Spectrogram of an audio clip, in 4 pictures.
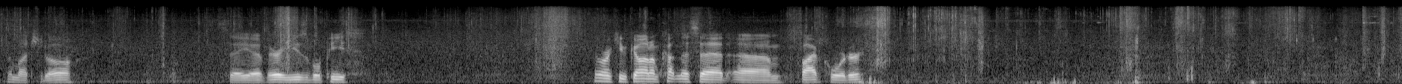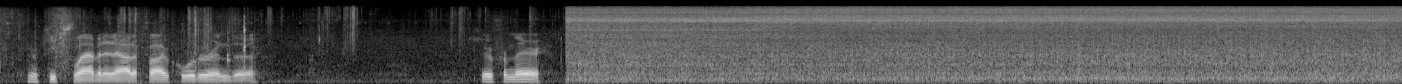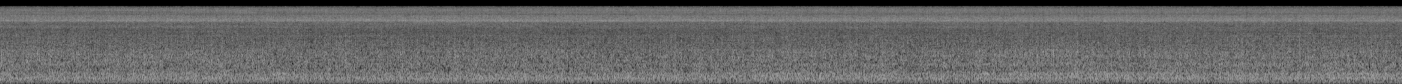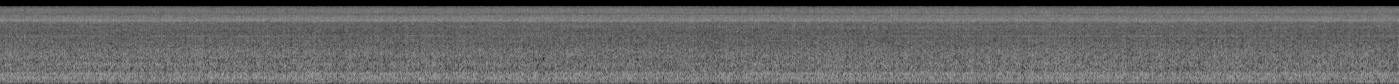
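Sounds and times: sawmill engine running under load: 0:19.6 - 0:56.0
band blade sawing log: 0:19.7 - 0:56.0.

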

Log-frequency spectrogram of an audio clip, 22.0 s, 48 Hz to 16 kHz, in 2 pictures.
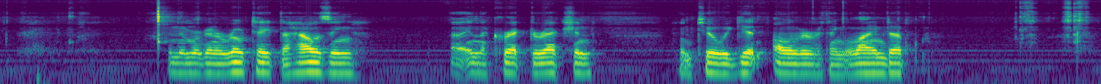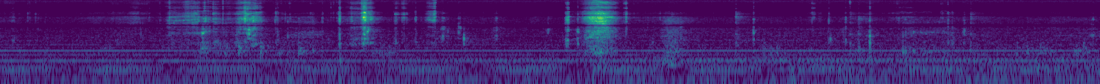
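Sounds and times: steady low hum: 0:00.0 - 0:22.0
pump housing scuffs and scrapes: 0:12.2 - 0:13.8.

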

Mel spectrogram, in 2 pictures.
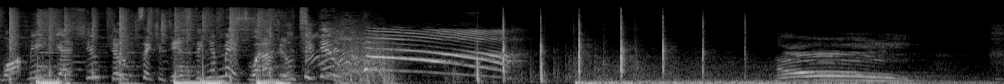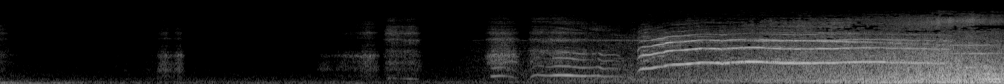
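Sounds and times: rushing noise: 0:05.8 - 0:11.3.

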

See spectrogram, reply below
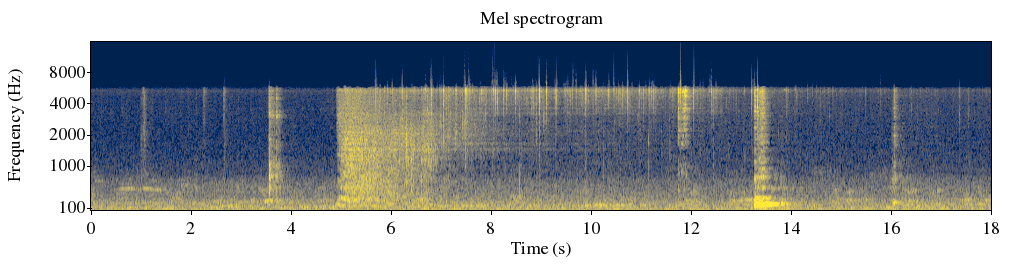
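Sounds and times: egg sizzling in hot oil: 0:05.0 - 0:12.5.

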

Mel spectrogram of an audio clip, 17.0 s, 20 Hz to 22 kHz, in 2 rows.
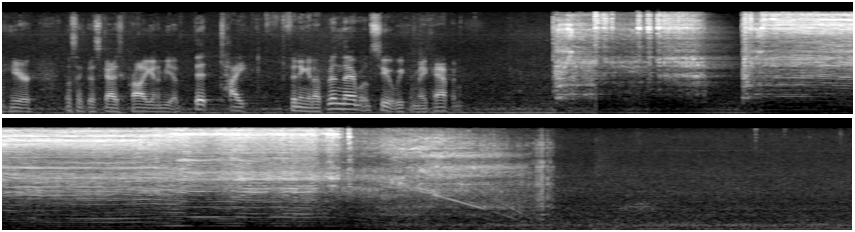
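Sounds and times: cutoff wheel cutting metal: 0:05.5 - 0:14.1
wheel spinning down whine: 0:12.0 - 0:14.1.

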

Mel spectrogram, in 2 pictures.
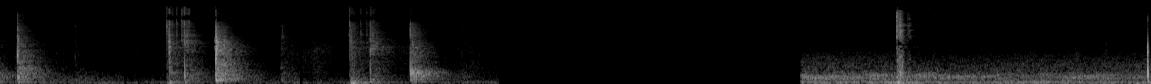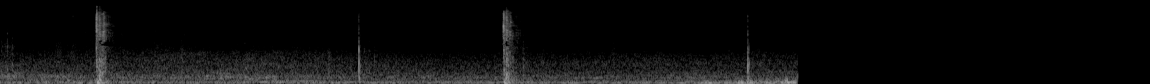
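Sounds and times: baseball hitting rebound net: 0:00.0 - 0:00.6, 0:03.5 - 0:04.6, 0:11.4 - 0:13.1, 0:16.4 - 0:17.0
steady low rumble: 0:08.0 - 0:19.5.

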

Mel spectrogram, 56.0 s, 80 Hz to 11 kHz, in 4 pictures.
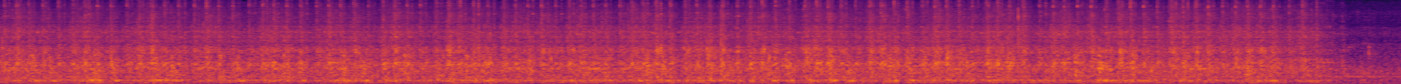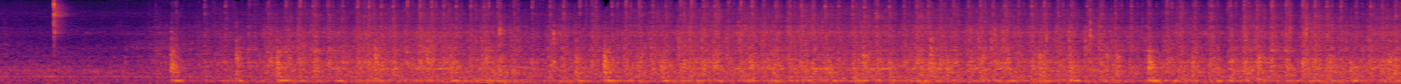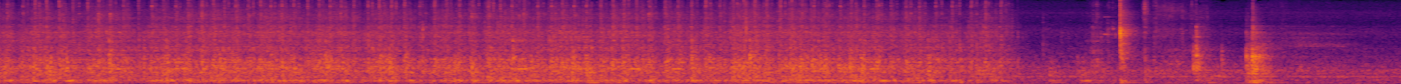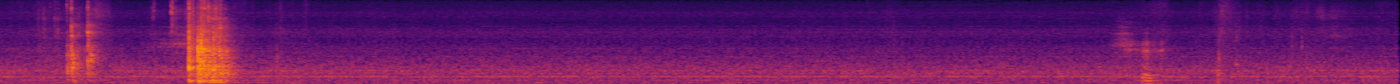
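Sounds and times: treadle sewing machine stitching: 0:00.0 - 0:13.5, 0:15.6 - 0:39.3.

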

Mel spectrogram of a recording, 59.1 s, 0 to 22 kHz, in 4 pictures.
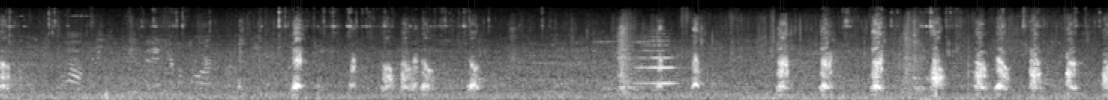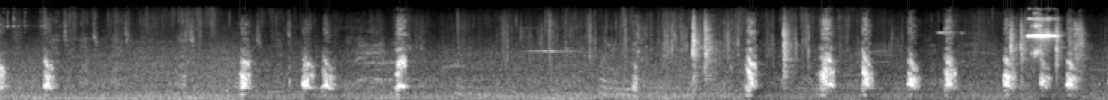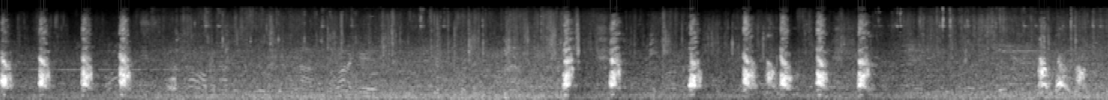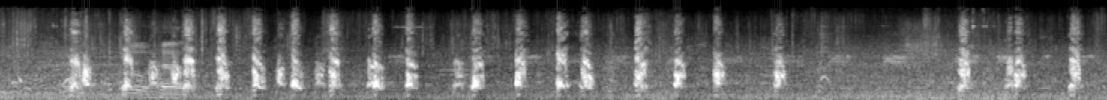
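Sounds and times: dog barking: 0:03.9 - 0:06.5, 0:08.8 - 0:09.4, 0:10.4 - 0:15.6, 0:18.0 - 0:18.2, 0:18.8 - 0:19.4, 0:20.0 - 0:20.3, 0:24.7 - 0:25.0, 0:25.7 - 0:27.6, 0:28.2 - 0:28.4, 0:29.0 - 0:32.0, 0:37.0 - 0:37.9, 0:38.7 - 0:41.2, 0:43.4 - 0:44.1, 0:45.2 - 0:54.9, 0:57.1 - 0:58.9.

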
